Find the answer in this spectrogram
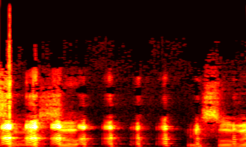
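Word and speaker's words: Liesl: I think it's Liesel. I know a girl named Liesel. – Oh, really? – Yeah. – Okay, well, maybe it is Liesel Van Helsing.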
